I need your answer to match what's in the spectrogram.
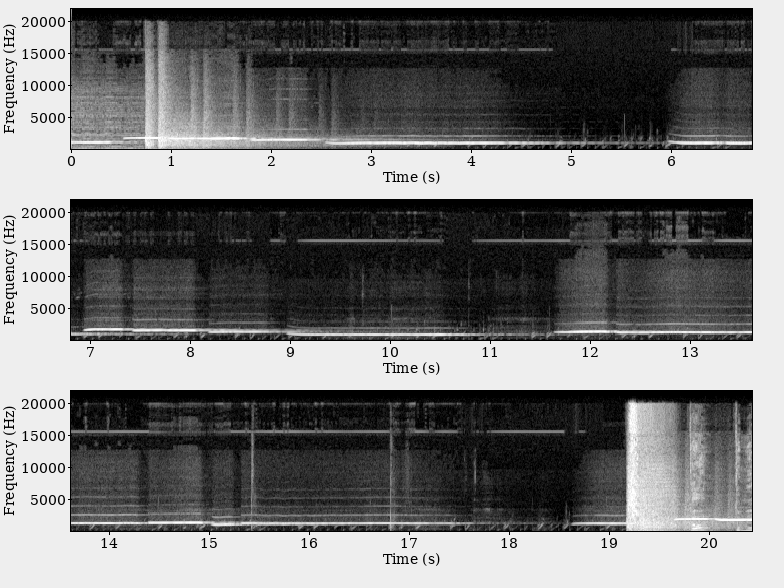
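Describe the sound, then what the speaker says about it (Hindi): A person blows a whistle in a long series of clear, sustained tones at shifting pitches, loud and close, with brief louder bursts of noise at the start and end. "तुम ये सीटी क्यों बजा रहे हो?"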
